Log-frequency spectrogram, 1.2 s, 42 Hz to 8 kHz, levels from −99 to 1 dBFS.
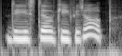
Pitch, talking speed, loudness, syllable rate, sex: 225 Hz, 295 wpm, -14 LUFS, 5.6 syllables/s, female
